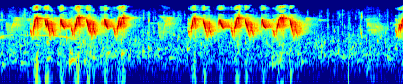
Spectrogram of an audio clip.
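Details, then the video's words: Female bar-winged prinia calling to the male, used as a lure: two bursts of high, rapid zigzag chirps, each about a second long, with a faint trickle behind. "Suara ciblek betina panggil jantan"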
